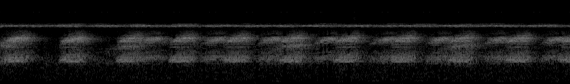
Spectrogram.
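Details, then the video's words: Frogs singing on a moonlit Florida night: a fast run of short, bright, double-toned croaks repeating about twice a second, with a steady high insect whine running underneath throughout. "A frog symphony to sleep and relax to"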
